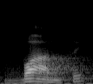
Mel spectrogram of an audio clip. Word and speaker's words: банты: Значит, банты. Ебать, тут усложняется. Кран. Ебать, усложняется, это урок для гениев. Банты, нужно произносить, краны, торты, шарфы.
